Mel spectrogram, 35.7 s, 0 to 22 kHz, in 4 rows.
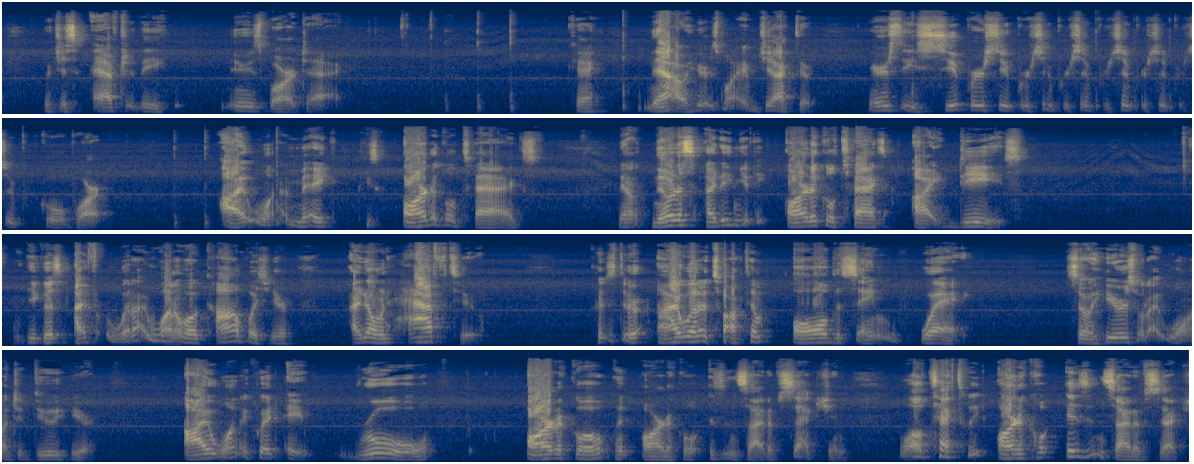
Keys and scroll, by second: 2.9 super+s.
